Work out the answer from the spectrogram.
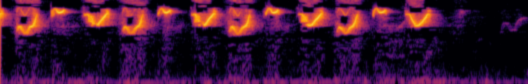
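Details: Cinereous tit (gelatik batu) in full vigorous song while staying still on its perch: a brisk, steady run of high, piercing, bouncing notes in a repeating pattern that stops abruptly after about two seconds, leaving silence.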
